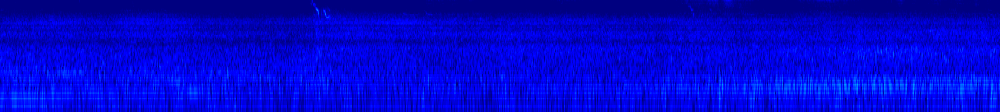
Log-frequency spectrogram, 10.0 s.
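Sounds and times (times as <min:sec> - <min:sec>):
distant train rumble: 0:00.0 - 0:10.0.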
